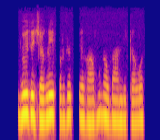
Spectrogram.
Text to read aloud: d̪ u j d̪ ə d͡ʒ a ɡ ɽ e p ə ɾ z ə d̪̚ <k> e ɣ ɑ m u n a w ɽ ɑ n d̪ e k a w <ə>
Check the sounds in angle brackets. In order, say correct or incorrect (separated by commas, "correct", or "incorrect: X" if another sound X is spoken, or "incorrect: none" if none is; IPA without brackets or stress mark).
incorrect: p, correct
